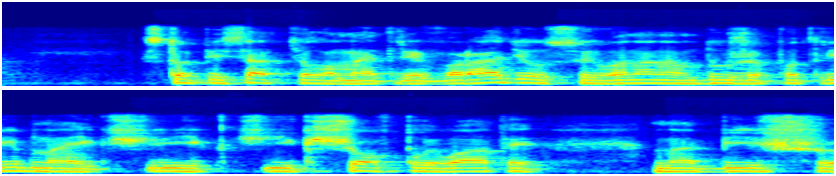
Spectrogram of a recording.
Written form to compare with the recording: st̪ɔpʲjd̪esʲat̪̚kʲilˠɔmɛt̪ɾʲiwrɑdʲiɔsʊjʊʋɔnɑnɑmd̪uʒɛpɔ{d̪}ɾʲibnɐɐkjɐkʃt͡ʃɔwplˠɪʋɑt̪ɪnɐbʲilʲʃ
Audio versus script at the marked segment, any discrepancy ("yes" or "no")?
yes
